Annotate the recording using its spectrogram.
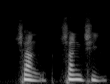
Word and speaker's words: Shang-Chi: So in cinemas, Shang-Chi, yeah. – I think that's how you pronounce his name. Shang-Chi.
